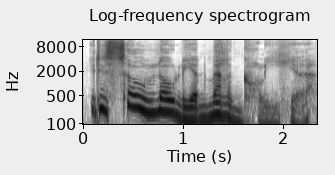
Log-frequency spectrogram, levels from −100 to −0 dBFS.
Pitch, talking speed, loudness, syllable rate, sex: 150 Hz, 180 wpm, -13 LUFS, 5.9 syllables/s, male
